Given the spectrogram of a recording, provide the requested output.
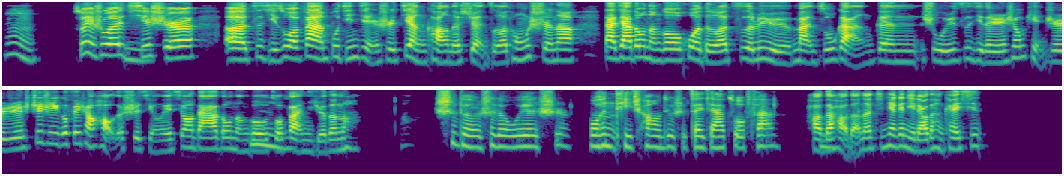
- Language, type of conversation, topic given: Chinese, podcast, 你怎么看外卖和自己做饭的区别？
- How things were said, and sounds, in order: none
